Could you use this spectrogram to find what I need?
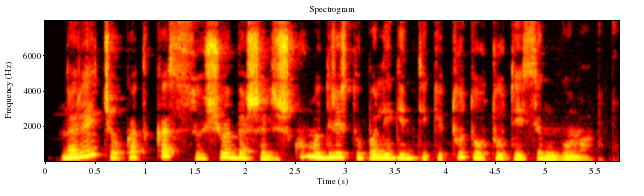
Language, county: Lithuanian, Klaipėda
